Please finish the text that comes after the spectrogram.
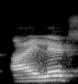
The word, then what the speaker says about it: islets: It is called for pancreas as islets, is silent रहेगा, islets of Langerhans.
